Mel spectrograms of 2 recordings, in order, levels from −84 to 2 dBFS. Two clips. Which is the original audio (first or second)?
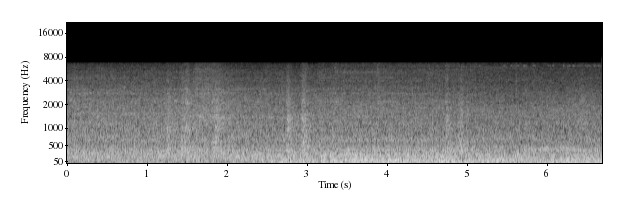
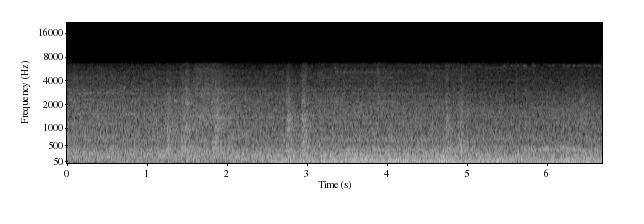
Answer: second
